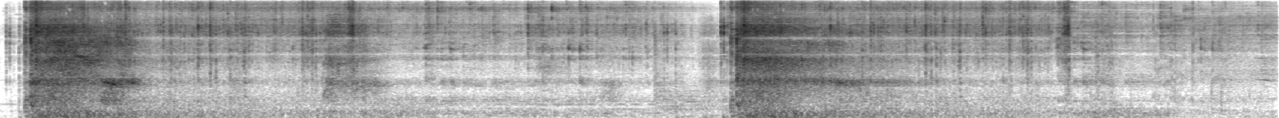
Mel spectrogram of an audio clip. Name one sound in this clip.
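A loud explosion booms and fire roars, then slowly fades.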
